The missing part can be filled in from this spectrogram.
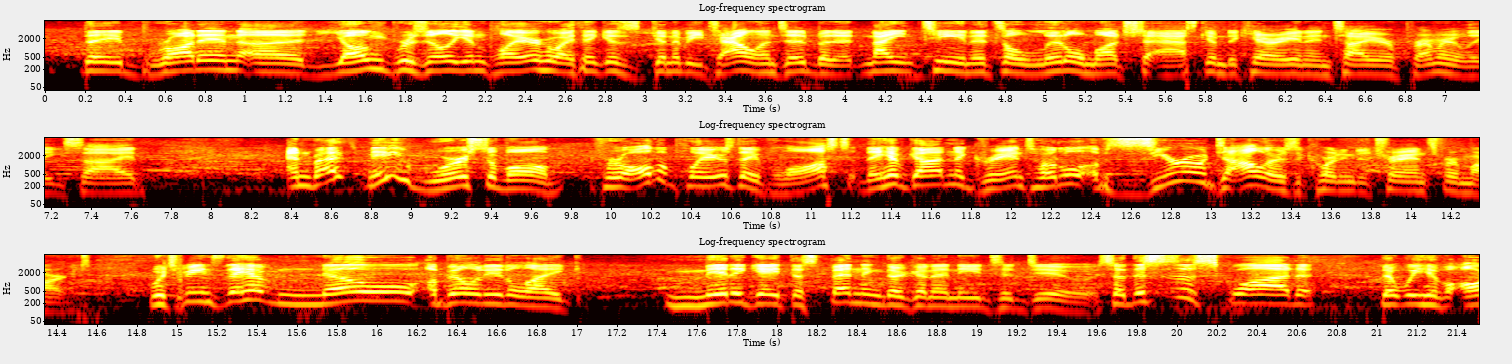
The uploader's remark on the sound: we recorded this in person at the Black Hart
